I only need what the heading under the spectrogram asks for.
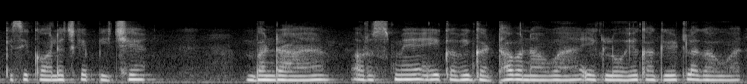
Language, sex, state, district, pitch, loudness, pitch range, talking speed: Hindi, female, Uttar Pradesh, Shamli, 210 Hz, -14 LUFS, 200-220 Hz, 175 wpm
